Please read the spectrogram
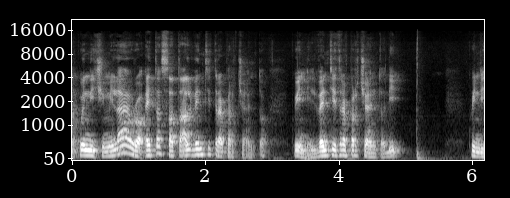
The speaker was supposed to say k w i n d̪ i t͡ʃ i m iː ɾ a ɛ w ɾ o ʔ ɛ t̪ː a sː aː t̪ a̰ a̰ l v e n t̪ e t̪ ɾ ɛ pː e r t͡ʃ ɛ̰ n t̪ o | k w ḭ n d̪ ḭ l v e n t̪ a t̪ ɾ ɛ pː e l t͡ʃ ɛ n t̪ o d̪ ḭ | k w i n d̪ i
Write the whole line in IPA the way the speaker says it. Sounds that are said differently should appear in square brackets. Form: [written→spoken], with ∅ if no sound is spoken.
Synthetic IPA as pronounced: k w i n d̪ i t͡ʃ i m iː [ɾ→l] a ɛ w ɾ o ʔ ɛ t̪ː a sː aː t̪ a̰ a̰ l v e n t̪ [e→i] t̪ ɾ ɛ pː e r t͡ʃ ɛ̰ n t̪ o | k w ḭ n d̪ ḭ l v e n t̪ [a→i] t̪ ɾ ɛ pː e [l→r] t͡ʃ ɛ n t̪ o d̪ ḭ | k w i n d̪ i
